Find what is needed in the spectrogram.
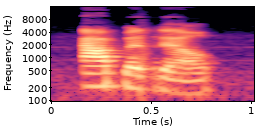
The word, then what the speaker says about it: Apedaile: Apedaile.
